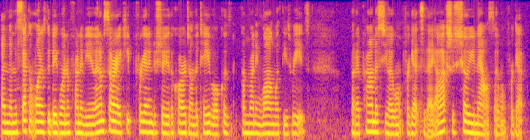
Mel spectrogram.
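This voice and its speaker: Woman doing a tarot read, kinda low voice, losing it, rambles on and on. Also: flat delivery, fast talker, a little mellow. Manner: rambling, stream-of-thought explanations. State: losing her voice. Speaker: tarot reader. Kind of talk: casual spiritual reading talk.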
